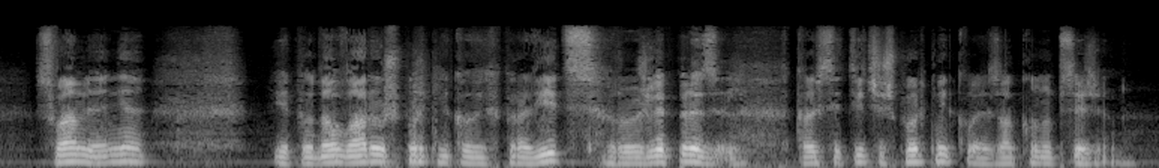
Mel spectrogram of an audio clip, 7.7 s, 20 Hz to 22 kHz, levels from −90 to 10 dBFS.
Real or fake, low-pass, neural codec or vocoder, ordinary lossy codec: fake; 14.4 kHz; codec, 32 kHz, 1.9 kbps, SNAC; AAC, 32 kbps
